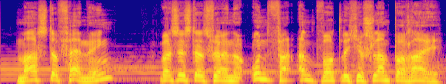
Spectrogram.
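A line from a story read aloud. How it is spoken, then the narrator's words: Thundering sheriff. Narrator (German): donnerte der Sheriff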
